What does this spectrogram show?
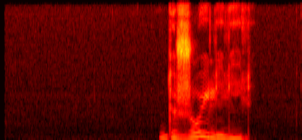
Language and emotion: Russian, neutral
